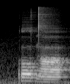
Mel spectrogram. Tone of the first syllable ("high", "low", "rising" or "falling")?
high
